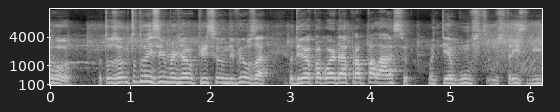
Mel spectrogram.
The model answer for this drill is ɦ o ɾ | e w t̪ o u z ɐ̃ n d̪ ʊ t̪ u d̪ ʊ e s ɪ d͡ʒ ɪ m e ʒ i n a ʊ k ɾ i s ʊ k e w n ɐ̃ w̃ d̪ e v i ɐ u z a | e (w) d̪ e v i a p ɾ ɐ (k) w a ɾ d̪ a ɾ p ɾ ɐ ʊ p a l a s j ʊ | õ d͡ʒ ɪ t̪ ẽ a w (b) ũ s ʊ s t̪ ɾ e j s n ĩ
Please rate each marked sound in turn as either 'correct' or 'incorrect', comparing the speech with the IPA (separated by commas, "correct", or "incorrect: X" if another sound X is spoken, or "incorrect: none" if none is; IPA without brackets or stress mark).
correct, incorrect: ɡ, incorrect: ɡ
